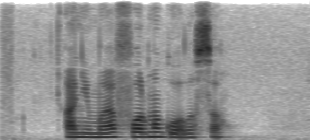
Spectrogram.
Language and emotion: Russian, neutral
